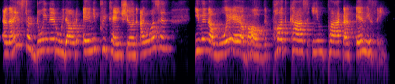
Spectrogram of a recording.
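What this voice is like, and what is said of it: Spanish-speaker's accent in English. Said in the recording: “am I going to do it in Spanish? ... listen to my accent.”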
